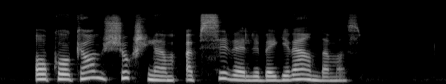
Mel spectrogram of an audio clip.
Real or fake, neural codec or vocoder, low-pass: real; none; 10.8 kHz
